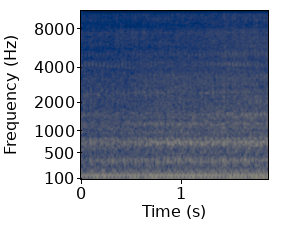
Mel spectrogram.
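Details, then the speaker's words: Geo Metro small engine idling after a head gasket, new manifold and new water pump. A faint steady whine rides over the exhaust and is louder when revved; the owner had noticed whine from the water pump, whose belt seemed too tight. Source unconfirmed. "there's the wine so it's got a little bit of wine going on I'm gonna address it later but I think she's drivable"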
